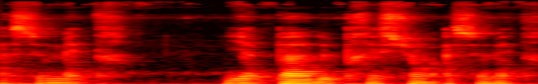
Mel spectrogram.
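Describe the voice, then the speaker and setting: His voice is very deep and low, with a dark, mellow tone and a somewhat breathy quality. The man talks at a fairly quick pace. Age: 30s. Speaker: personal development coach. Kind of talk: motivational talk. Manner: halting, many fillers.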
